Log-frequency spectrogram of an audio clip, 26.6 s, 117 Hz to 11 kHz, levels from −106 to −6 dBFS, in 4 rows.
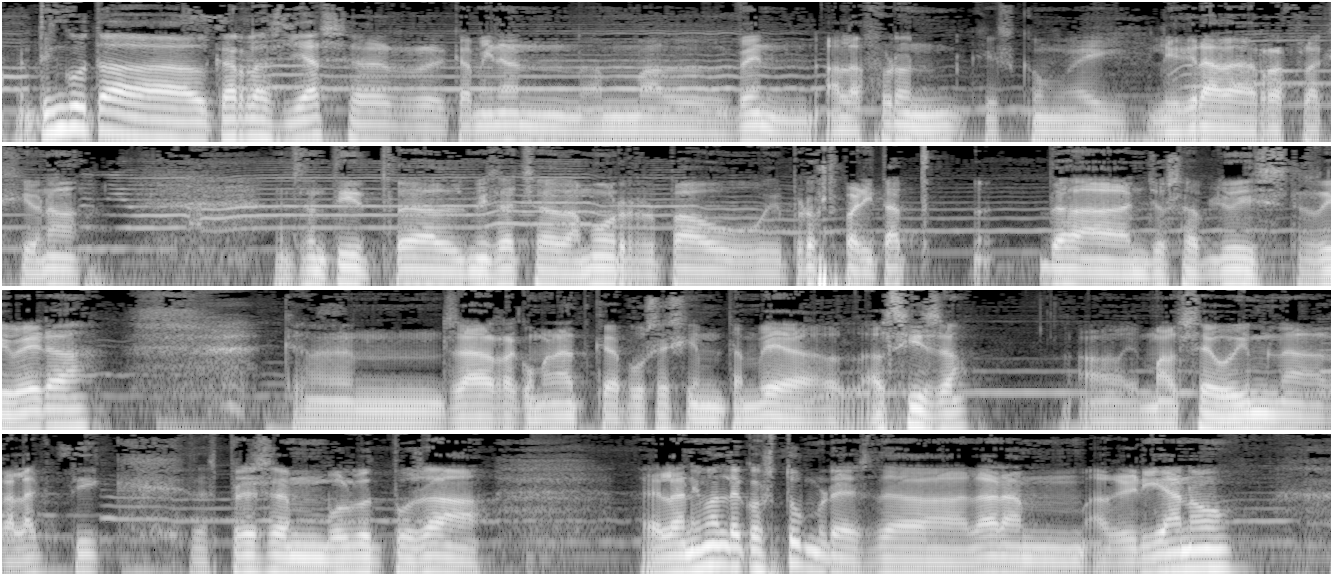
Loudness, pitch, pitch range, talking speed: -18 LUFS, 95 Hz, 90-105 Hz, 130 wpm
